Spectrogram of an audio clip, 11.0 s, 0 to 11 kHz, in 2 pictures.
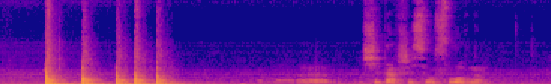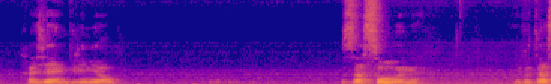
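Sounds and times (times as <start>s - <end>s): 
firm knocks on a door in a chant-like pattern: 0.4s - 1.9s
speech: 3.6s - 5.0s, 5.8s - 6.8s, 8.9s - 9.8s, 10.6s - 11.0s.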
